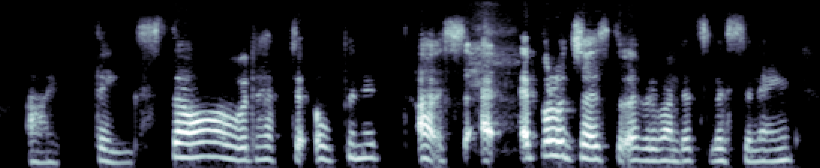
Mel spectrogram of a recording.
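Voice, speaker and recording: A woman with a Czech accent talks at a fairly quick pace and a medium pitch. Her voice is somewhat breathy, with ordinary pitch variation. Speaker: podcast co-host, major trauma survivor. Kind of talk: casual podcast chat.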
